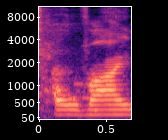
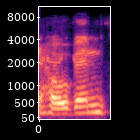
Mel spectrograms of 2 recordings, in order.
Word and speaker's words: Hovind: No, it's because Brett Keane always mispronounces it as Hovine. Oh, okay. I was like, I've been saying Kent Hovind for like years.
